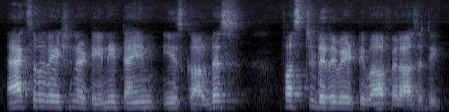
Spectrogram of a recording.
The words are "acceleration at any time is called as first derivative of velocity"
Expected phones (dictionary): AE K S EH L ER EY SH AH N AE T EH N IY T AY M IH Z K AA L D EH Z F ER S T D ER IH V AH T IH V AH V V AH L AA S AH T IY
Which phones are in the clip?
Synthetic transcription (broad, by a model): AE K S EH L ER EY SH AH N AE T EH N IY T AY M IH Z K AA L D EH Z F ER S T D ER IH V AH T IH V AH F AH L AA S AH T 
